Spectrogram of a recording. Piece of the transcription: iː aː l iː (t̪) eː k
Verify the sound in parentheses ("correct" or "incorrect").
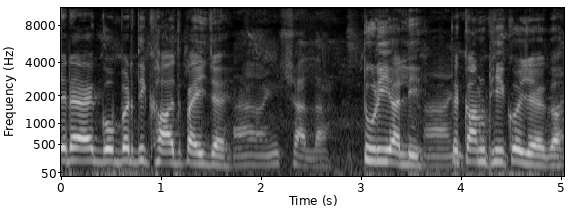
correct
